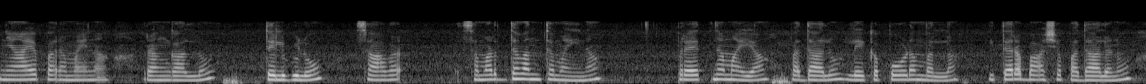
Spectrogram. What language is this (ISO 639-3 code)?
tel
